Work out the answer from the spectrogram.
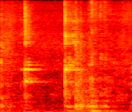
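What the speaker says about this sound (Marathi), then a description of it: "कांदा पण तेलावर चांगला असा परतून घ्यायचा" Onion sautéing in oil produces two quick scraping stirs with bursts of sizzle, brief and close against a low background hiss.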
